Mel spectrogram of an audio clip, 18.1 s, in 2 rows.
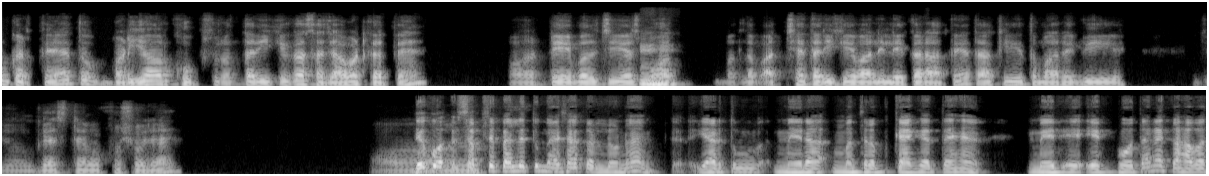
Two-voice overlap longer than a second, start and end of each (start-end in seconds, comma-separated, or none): none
